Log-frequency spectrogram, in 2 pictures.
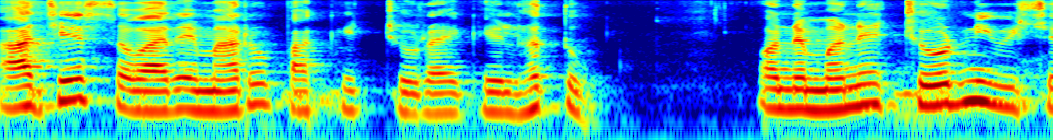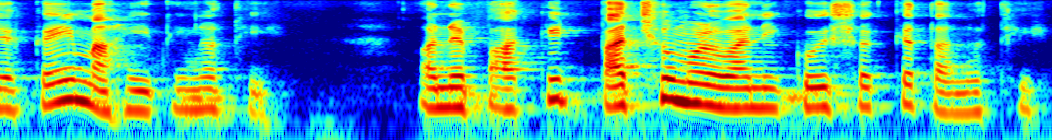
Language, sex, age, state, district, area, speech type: Gujarati, female, 60+, Gujarat, Anand, urban, spontaneous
